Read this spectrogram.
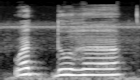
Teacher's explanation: pada ayat ke-1 ujungnya dibaca imalah jadi wadduha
